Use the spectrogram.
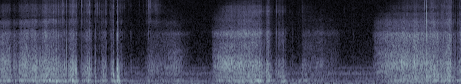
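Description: A thin wooden stick stirs and scrapes through dry grey sand over a white layer in a tall clear plastic cup resting on a red microphone. Gritty, hissing scrapes with sharp crackling ticks come in three louder stretches, separated by quieter, softer rustling lulls.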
